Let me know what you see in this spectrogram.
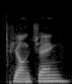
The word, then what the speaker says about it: Pyeongchang: So you were talking about going to, how do you say it, Pyeongchang? – Mm-hmm.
